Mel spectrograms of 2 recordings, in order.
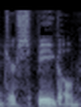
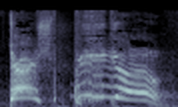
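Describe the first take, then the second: First: The name is said in a plain, calm voice. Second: The name is barked out loudly and harshly. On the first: The speaker calls it wrong. "You can't just say Der Spiegel. That doesn't work" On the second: The speaker calls it right. "That's how you have to say it"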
